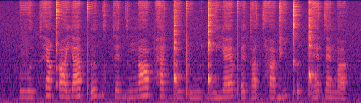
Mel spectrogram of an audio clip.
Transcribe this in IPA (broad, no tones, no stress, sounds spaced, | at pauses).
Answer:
v ɵ kʰ ɛ qʼ ɑ j a pʼ ɵ ɡ o k ɛ d̪ ɵ ŋ ɑ pʰ a ɡ͡ǃ o pʼ i ŋ o ɡ͡ǃ o j æ pʼ ɛ ɡ ɑ t̪ʰ ɑ ɡ i kʼ ɵ ɡ͡ǃ æ t̪ æ ŋ ɑ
